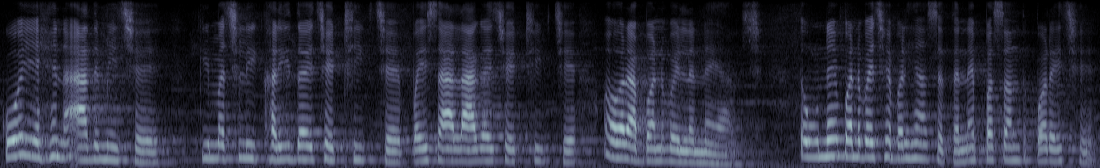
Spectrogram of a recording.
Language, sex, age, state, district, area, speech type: Maithili, female, 60+, Bihar, Madhepura, rural, spontaneous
